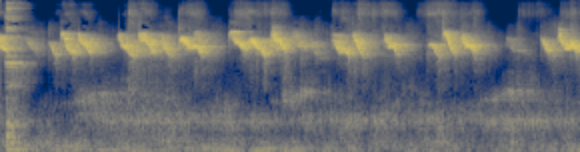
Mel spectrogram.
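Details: Close, loud buka song of a caged Oriental white-eye on its first supplement test day: high sweet twittered phrases repeated in quick bursts roughly every half second, with brief gaps and a faint low hum.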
